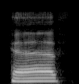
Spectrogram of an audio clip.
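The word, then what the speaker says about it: كاف: Next is Fa, Qaf, Kaf, that's the light sound, K sound, Lam, Meem, and here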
